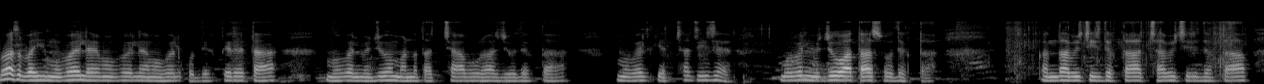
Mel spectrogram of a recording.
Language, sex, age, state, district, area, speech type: Urdu, female, 30-45, Bihar, Khagaria, rural, spontaneous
